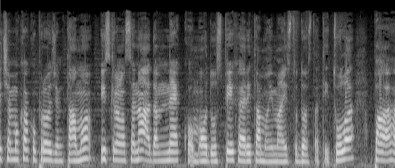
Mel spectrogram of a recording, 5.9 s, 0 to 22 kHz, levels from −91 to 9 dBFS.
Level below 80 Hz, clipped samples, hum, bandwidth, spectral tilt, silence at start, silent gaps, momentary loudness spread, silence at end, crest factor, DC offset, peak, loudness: -36 dBFS; under 0.1%; none; 17 kHz; -5.5 dB/octave; 0 s; none; 5 LU; 0 s; 12 dB; under 0.1%; 0 dBFS; -13 LUFS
